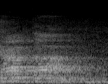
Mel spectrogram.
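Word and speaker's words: חטא: O termo pecado, no hebraico, no grego e no latim, as formas verbais do hebraico é Ratá, ou Aratá, escreve com 2 H's, a pronúncia é Ratá, ok?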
